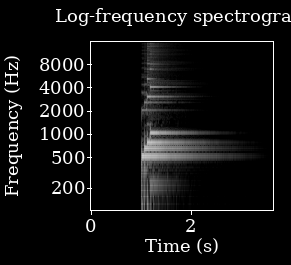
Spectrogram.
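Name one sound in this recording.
A bright chime rings out and fades.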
